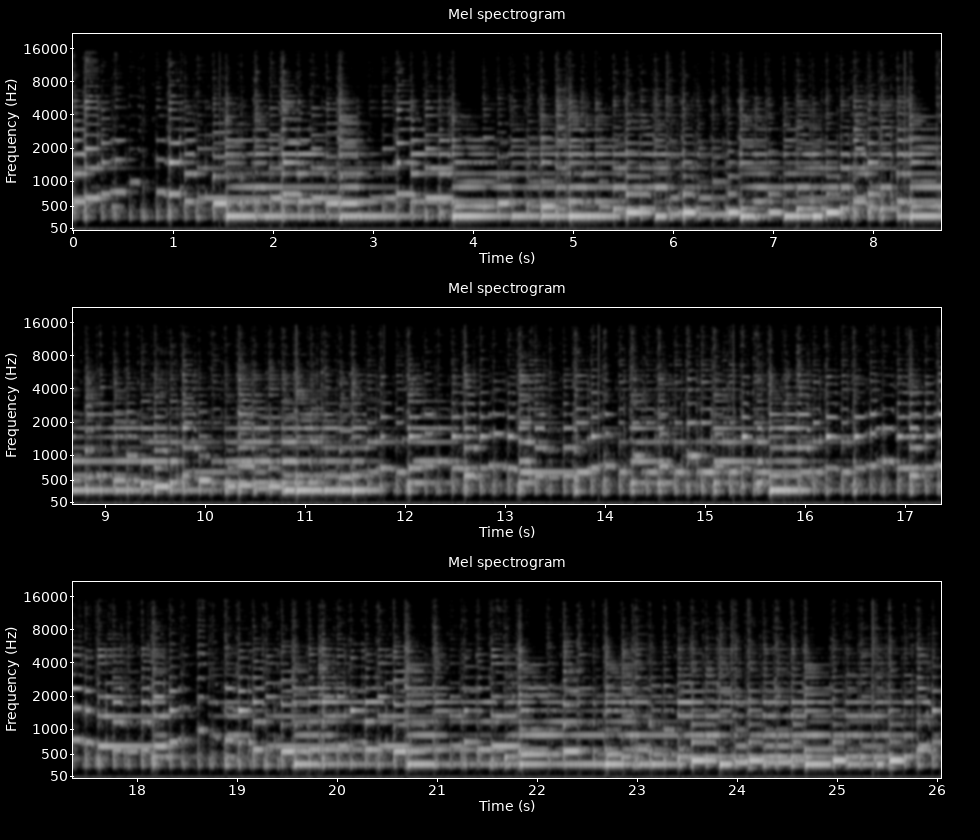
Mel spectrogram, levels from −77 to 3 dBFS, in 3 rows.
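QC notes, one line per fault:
1.47 to 25.36 s, bit error spikes: eight sharp broadband ticks at 1.47, 8.32, 10.91, 11.79, 12.6, 13.94, 15.29 and 25.36 s, peaking at about -15, -9 or -3 dBFS. Each is a flipped bit pushing one or two samples far off by a power of two, so the ticks bear no relation to the surrounding sound.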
